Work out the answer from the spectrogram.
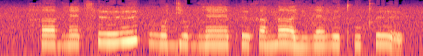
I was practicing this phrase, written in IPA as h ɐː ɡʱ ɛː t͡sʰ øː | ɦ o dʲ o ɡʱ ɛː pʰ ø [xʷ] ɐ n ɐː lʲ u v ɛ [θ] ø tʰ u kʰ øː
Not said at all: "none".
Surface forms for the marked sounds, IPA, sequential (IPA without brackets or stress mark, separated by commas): x, v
